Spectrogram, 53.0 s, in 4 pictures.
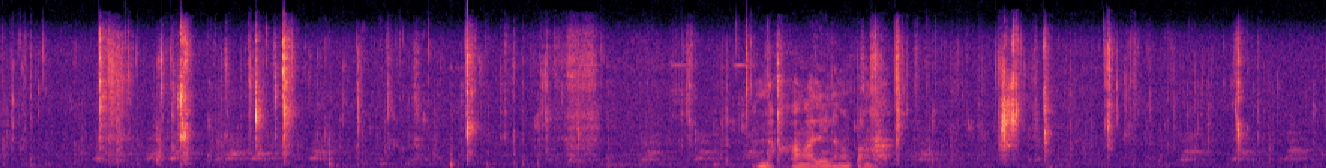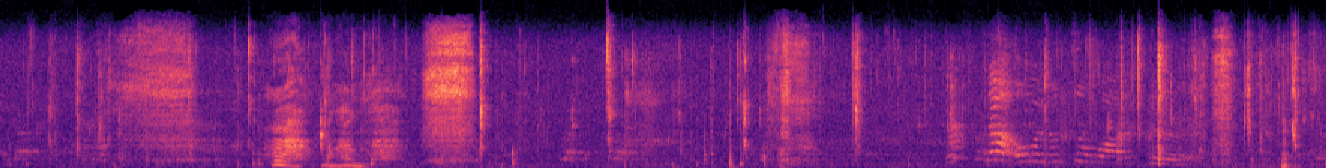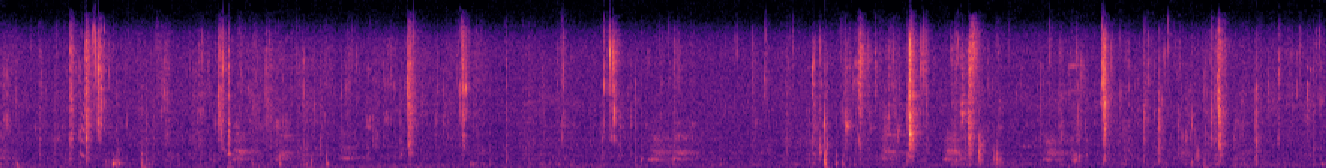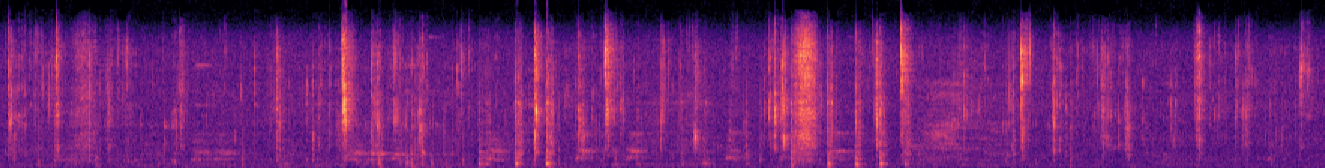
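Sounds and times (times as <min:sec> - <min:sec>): wet chewing and sucking: 0:00.0 - 0:07.9, 0:08.6 - 0:16.0, 0:17.3 - 0:53.0.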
